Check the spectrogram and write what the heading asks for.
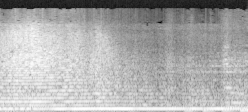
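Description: Dramatic background music: one long, low, brass-like note held steady over a pulsing low drum beat.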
